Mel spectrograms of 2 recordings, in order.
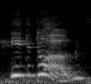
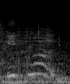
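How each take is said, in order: First: It is said in a put-on Russian accent. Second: It is said in the speaker's plain accent.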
